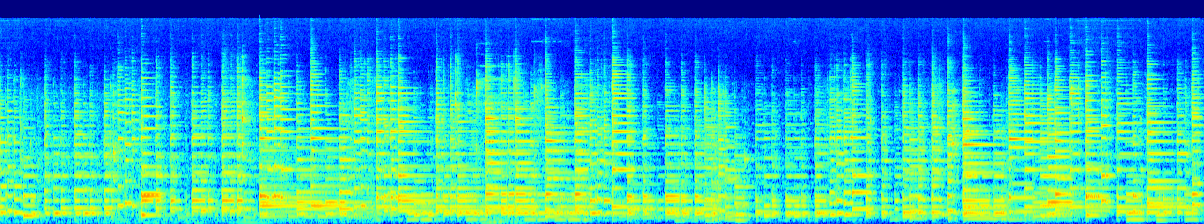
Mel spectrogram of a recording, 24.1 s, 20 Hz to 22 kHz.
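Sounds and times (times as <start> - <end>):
fingerstyle classical guitar: 0.0 - 24.0.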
